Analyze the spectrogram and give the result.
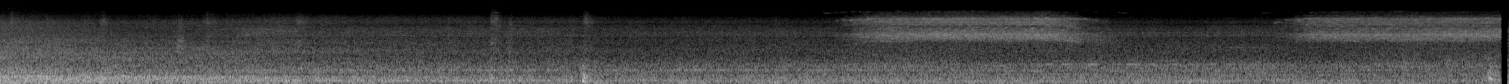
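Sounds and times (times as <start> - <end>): train running rumble: 0.0 - 15.0
high hiss: 12.9 - 15.0.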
